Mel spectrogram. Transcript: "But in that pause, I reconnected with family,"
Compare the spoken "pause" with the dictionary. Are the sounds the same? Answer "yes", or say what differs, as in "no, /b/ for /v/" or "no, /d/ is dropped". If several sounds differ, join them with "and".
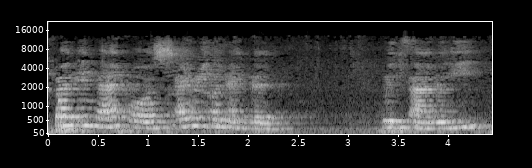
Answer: no, /s/ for /z/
